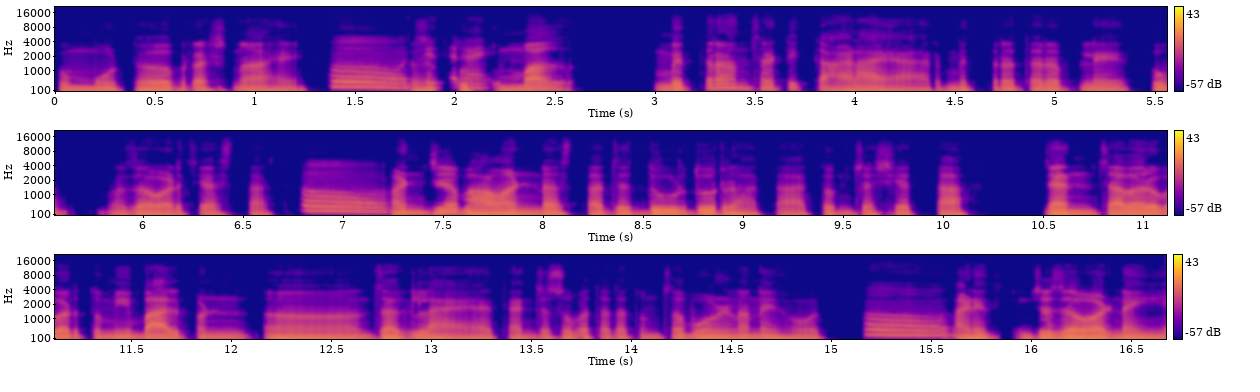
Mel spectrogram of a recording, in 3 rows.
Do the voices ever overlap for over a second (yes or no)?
no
